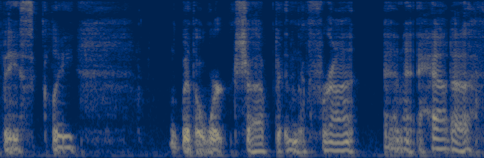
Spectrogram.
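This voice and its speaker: A woman talks at a fairly slow pace in a fairly low voice with vocal fry. Her intonation is lively. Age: 60s. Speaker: crafting vlogger. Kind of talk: casual chat while crafting.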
